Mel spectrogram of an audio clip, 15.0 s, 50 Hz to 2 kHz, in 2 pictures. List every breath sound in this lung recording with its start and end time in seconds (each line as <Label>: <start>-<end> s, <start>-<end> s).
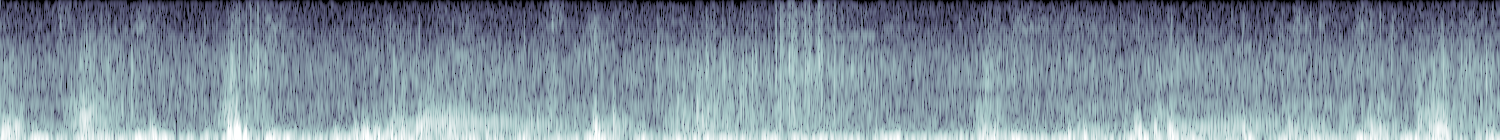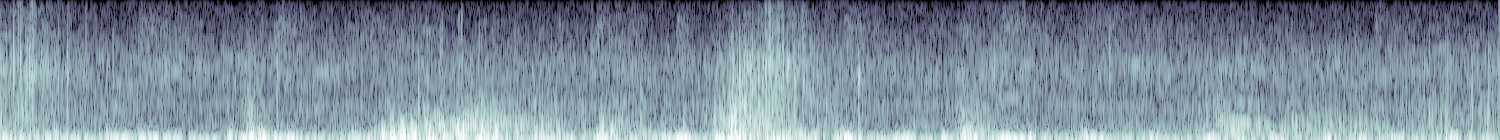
Inhalation: 1.72-3.17 s, 5.64-7.01 s, 9.41-10.66 s
Exhalation: 3.26-4.46 s, 7.07-7.88 s, 11.01-11.66 s
Crackles: 1.72-3.17 s, 3.26-4.46 s, 5.64-7.01 s, 7.07-7.88 s, 9.41-10.66 s, 11.01-11.66 s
